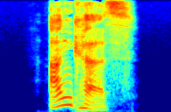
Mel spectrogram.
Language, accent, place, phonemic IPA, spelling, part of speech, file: German, Germany, Berlin, /ˈʔaŋkɐs/, Ankers, noun, De-Ankers.ogg
- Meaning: genitive singular of Anker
